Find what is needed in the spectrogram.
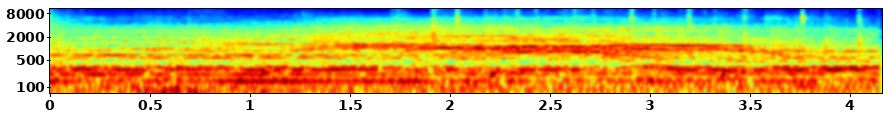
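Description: Audience cheering and whooping over the routine's recorded music. The cheer swells about a second in and fades near the end, just as the flags are tossed high.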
